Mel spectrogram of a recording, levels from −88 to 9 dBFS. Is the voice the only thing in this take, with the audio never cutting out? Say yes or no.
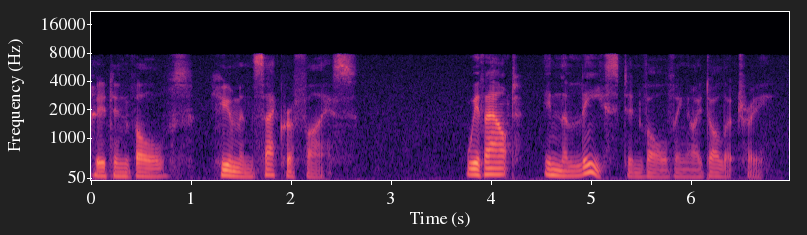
yes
